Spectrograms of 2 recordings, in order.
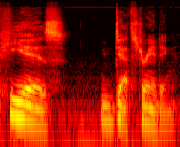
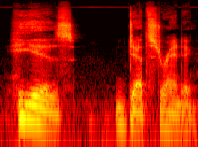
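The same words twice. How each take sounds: First: It is said in a normal voice. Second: It is said in a deep movie-trailer voice.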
